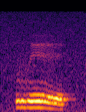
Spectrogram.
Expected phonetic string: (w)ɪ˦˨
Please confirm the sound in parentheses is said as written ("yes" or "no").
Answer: no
